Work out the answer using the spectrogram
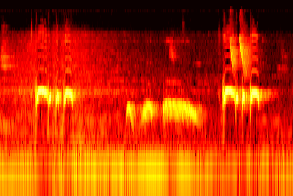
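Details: Male zebra dove giving the ngoar manggung call, used to stimulate mating arousal: a burst of quick bubbling coos, then lower drawn-out, softer coos, and another rapid bubbling phrase at the end, with faint low background hum.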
